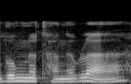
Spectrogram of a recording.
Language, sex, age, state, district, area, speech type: Bodo, male, 30-45, Assam, Udalguri, urban, spontaneous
